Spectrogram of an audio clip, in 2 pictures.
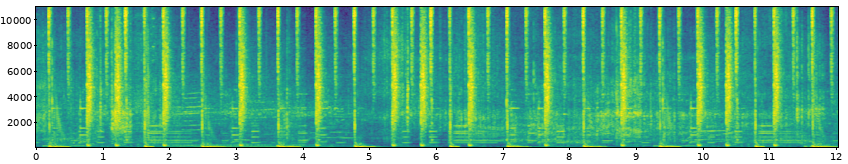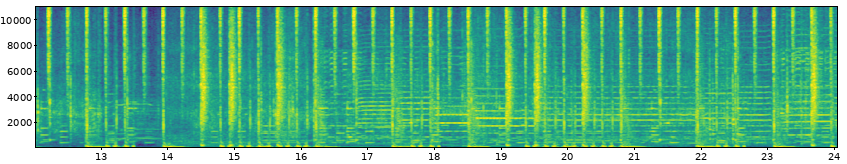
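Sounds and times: skateboard wheels rolling: 0:00.0 - 0:24.0
soundtrack music with drum beat: 0:00.0 - 0:24.0
skateboards landing: 0:00.2 - 0:02.4, 0:03.0 - 0:24.0.

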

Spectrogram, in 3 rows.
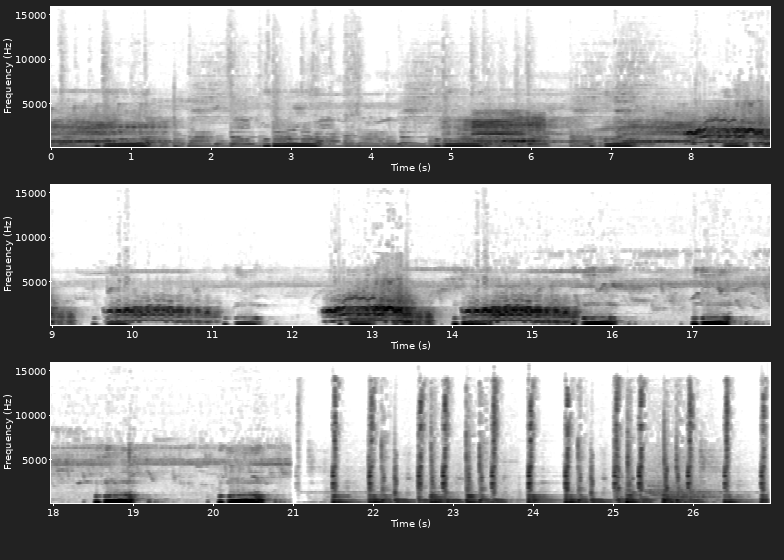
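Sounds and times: farm animal calls: 0:00.0 - 0:01.7, 0:04.9 - 0:11.8, 0:12.4 - 0:16.3
children's music with low beat: 0:00.0 - 0:07.7, 0:21.5 - 0:26.9.

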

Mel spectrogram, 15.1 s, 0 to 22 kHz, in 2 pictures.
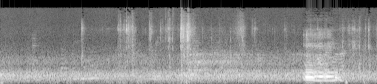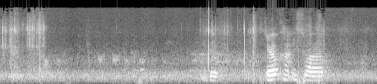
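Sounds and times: wrappers rustling and crinkling: 0:02.3 - 0:05.2, 0:06.8 - 0:08.5.

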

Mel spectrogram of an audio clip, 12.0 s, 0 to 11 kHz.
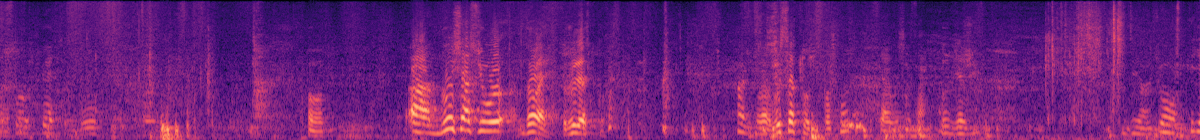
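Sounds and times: man speaking: 0:00.0 - 0:01.8, 0:04.0 - 0:06.3, 0:07.3 - 0:10.1, 0:11.2 - 0:12.0.

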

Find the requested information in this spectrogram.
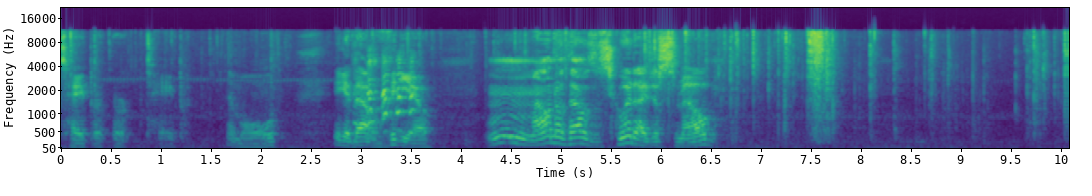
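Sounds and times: plastic snack packet crinkling: 0:00.0 - 0:10.0.

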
